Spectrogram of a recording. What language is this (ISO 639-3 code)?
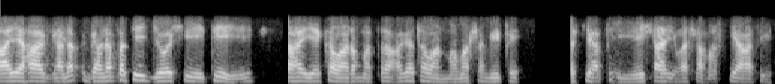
san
